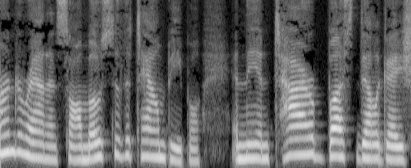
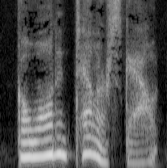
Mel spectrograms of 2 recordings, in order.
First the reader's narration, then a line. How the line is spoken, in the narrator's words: someone whispered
